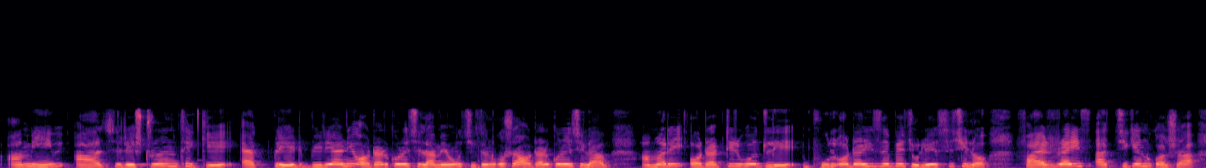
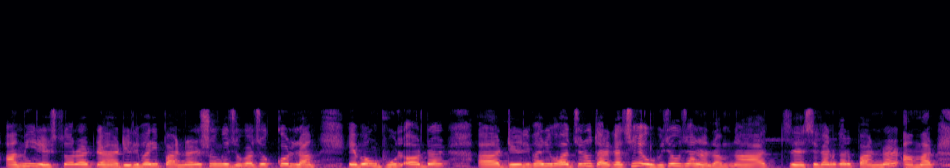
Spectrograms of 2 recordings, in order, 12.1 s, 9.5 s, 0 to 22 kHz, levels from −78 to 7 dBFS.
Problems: continuous background conversations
